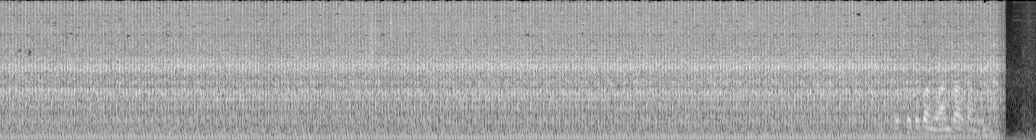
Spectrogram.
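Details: Diesel engine (Plat K) after repair of a defective cylinder head that let compression cross into the coolant, overheating it and losing radiator water; running without a thermostat: even clatter at steady idle, no misses or knocks, then a clean shutdown; healthy.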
